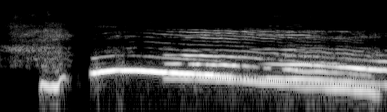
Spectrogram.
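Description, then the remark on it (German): Two people give a long, voiced yawn together as a vocal relaxation exercise, a breathy intake followed by a drawn-out tone sliding from high to low pitch over a couple of seconds, loud. “lass uns mal gähnen. Von oben runter, wirklich mit Ton.”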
